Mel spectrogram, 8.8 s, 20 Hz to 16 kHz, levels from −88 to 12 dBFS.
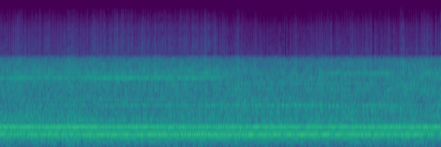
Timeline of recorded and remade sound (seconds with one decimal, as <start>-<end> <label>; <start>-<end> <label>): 0.0-1.9 remade; 1.9-3.2 recorded; 3.2-5.5 remade; 5.5-8.8 recorded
